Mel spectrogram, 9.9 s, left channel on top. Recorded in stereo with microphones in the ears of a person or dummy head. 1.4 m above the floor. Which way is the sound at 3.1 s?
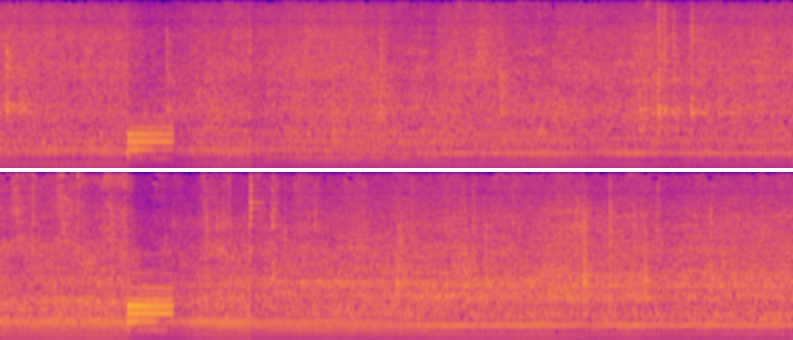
45° right (ahead or behind).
